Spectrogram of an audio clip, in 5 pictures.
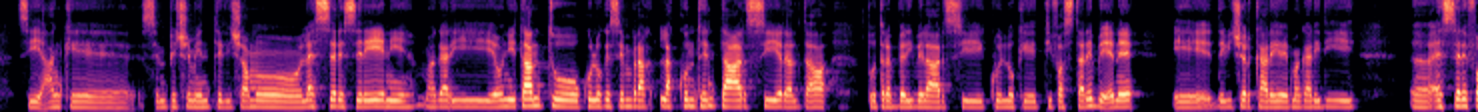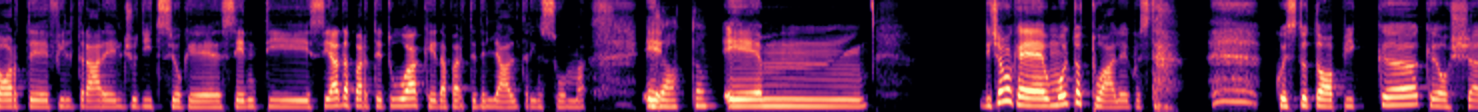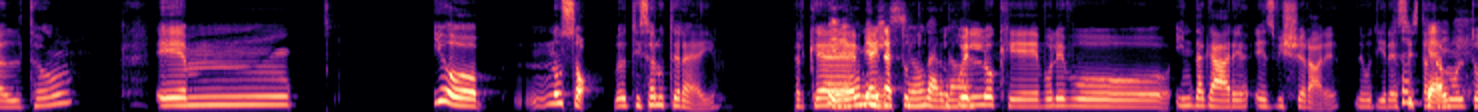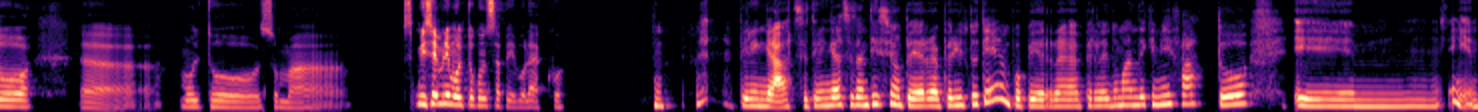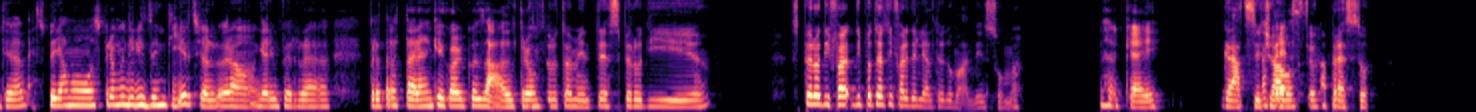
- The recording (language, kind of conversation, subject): Italian, podcast, Quando è il momento giusto per cambiare strada nella vita?
- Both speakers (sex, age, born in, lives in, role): female, 20-24, Italy, Italy, guest; female, 30-34, Italy, Italy, host
- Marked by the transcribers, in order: tongue click; laughing while speaking: "questa"; in English: "topic"; put-on voice: "scelto"; laughing while speaking: "Okay"; chuckle; laughing while speaking: "Okay"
